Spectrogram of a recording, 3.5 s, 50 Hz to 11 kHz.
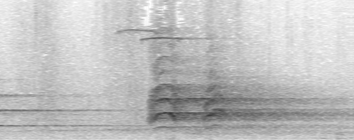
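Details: Training session for belugas Gray, Nana and Mirai, Port of Nagoya Public Aquarium, 7 June 2022: soft sustained tones, then one loud, broad, harmonic squeal lasting about a second before fading.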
